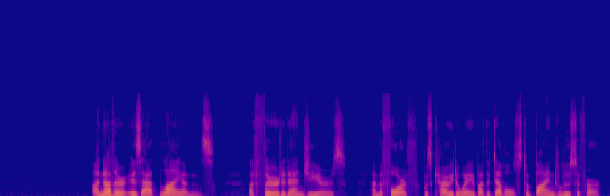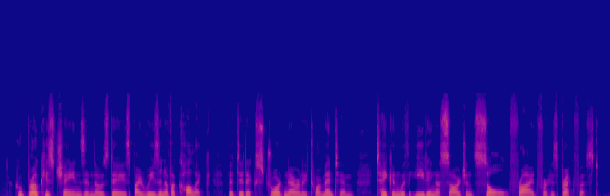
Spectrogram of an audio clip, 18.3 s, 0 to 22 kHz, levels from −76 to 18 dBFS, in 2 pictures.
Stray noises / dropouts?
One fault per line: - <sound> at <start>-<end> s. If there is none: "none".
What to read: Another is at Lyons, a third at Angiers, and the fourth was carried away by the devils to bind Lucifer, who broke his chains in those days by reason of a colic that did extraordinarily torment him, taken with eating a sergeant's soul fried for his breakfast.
none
